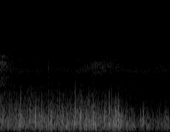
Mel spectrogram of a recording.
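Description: Quiet outdoor ambience from a canoe on a lake: a light wind haze with faint, irregular small knocks and rustle.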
